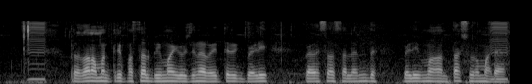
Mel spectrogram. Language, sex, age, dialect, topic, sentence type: Kannada, male, 18-24, Northeastern, agriculture, statement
